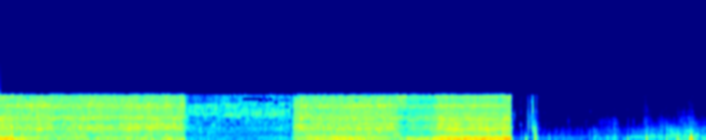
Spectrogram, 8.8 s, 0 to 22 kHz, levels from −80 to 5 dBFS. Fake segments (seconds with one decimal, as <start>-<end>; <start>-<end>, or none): 0.6-3.0; 4.9-6.3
